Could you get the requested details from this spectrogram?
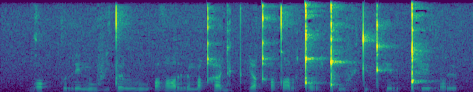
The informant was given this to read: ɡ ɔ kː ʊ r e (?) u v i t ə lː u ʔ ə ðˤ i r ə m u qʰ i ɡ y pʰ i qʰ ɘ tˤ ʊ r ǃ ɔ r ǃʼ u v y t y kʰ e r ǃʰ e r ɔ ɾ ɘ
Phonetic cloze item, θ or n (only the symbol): n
